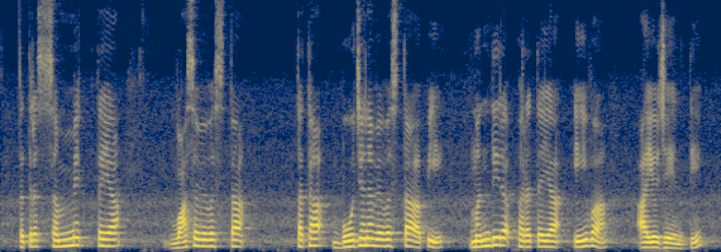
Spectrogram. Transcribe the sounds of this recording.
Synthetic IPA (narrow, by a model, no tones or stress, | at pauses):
t̪ɐt̪ɾɐsɐmjɐk̚t̪ɐjɐ | ʋaːsɐʋjɐʋɐst̪ʰɐ | t̪ɐt̪ʰaːbʱoːd͡ʒɐnɐʋjɐʋɐst̪ʰɐɐpi | mɐnd̪iɾɐpɐɾɐt̪ɐjɐeːʋɐ | a̰ːjoːd͡ʒɐjɐnt̪i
